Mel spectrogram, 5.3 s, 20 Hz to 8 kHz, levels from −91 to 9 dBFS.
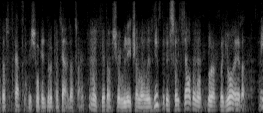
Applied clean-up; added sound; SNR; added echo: neural mask model DeepFilterNet 3.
